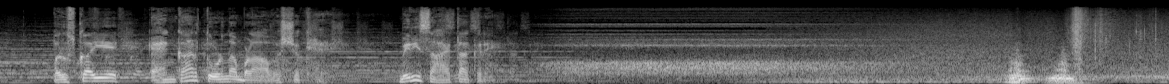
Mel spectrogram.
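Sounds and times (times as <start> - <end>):
speech: 0.5 - 5.1
howling snowstorm wind: 5.4 - 11.6.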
